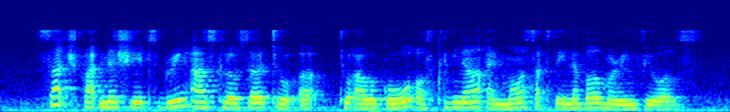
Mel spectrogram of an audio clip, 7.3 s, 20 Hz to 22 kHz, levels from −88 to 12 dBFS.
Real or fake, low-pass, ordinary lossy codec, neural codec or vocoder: real; 7.2 kHz; AAC, 32 kbps; none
